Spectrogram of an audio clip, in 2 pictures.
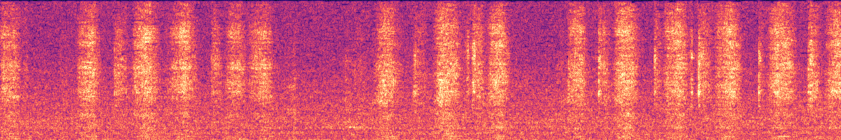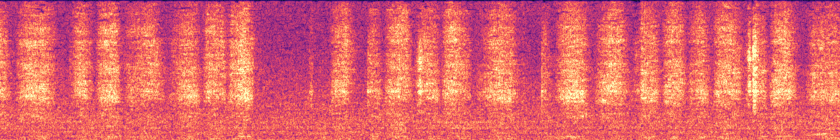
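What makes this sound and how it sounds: A blue colored pencil shades an area of a drawing on a single thin sheet of white paper that lies flat on a table, held in place by the other hand. Its tip makes repeated soft rubbing and scratching strokes, heard as a steady, quiet rasp with bright, high bursts on each stroke over a faint low hum.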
